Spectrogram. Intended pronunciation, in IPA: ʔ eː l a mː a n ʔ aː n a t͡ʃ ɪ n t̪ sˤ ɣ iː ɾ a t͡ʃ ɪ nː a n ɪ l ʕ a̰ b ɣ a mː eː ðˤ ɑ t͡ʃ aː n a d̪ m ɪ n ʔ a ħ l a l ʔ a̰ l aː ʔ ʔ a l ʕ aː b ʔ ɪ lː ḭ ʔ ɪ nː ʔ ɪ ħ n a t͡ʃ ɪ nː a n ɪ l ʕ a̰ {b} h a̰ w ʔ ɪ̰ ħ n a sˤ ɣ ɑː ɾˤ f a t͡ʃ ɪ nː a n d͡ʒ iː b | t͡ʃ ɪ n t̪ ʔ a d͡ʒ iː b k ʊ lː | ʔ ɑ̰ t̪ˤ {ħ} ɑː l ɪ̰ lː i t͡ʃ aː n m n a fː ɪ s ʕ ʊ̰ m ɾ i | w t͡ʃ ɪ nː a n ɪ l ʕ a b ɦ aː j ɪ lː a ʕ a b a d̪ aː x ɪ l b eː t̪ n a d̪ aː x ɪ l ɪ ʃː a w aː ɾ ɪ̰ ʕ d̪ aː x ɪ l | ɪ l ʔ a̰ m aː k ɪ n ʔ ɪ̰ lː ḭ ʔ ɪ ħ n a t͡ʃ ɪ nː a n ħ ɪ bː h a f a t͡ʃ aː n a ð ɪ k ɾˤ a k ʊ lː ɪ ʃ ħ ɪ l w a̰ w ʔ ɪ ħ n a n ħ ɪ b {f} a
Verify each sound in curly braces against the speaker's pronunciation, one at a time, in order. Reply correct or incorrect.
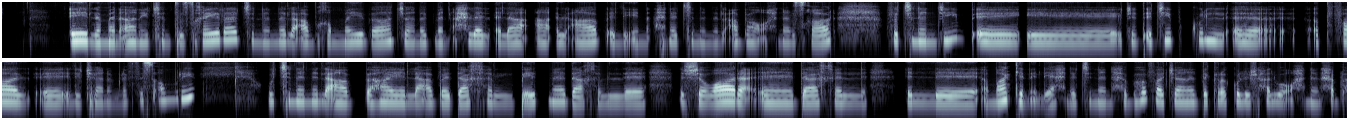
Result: correct, incorrect: f, incorrect: h

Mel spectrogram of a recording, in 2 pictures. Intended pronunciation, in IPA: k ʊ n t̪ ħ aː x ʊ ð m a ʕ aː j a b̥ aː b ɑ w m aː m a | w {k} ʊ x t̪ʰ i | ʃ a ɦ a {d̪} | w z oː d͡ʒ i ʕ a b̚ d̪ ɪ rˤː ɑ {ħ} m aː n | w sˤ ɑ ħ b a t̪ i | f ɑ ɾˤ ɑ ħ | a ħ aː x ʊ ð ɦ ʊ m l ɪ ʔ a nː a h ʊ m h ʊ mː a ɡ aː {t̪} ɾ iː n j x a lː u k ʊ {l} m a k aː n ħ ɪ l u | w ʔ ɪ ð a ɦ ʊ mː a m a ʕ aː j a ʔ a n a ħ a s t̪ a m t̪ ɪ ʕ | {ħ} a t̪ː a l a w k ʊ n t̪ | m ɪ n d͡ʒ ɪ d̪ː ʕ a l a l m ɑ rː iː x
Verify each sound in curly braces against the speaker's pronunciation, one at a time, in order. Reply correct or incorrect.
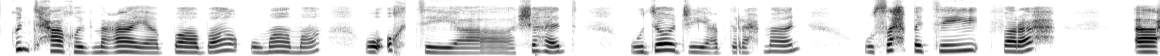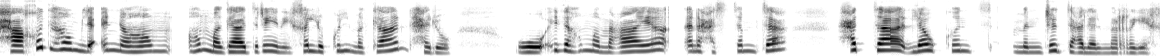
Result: incorrect: ʔ, correct, correct, incorrect: d̪, incorrect: lː, correct

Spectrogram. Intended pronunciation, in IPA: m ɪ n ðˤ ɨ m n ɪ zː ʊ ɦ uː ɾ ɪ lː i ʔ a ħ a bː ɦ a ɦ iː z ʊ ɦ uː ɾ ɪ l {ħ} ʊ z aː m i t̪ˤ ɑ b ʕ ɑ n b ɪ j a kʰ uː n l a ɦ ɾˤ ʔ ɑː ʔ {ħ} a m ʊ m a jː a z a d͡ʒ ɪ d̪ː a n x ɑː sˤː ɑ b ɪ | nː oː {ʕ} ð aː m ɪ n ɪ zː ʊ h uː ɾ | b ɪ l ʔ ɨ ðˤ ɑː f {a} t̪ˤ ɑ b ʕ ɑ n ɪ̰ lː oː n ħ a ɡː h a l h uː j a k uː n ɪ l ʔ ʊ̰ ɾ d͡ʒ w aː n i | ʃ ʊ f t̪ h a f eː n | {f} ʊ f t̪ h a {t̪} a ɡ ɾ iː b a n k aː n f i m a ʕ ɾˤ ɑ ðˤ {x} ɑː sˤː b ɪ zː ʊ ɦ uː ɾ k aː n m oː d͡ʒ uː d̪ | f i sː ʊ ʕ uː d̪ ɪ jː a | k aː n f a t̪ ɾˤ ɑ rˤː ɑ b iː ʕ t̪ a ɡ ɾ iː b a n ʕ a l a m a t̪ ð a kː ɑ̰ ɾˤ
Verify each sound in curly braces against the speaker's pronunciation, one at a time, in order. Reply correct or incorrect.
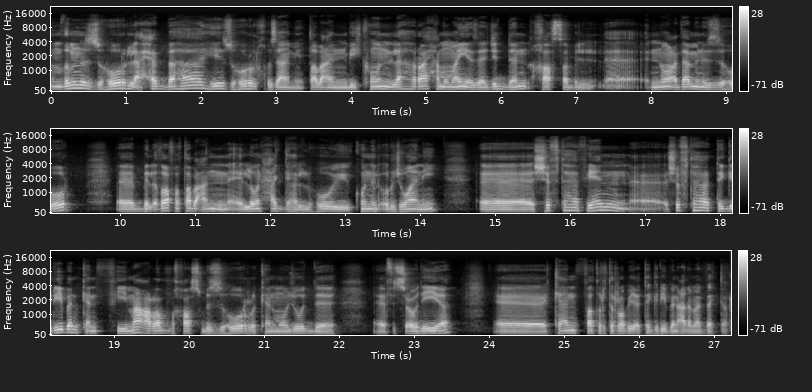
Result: incorrect: x, correct, correct, incorrect: ɑ, incorrect: ʃ, correct, correct

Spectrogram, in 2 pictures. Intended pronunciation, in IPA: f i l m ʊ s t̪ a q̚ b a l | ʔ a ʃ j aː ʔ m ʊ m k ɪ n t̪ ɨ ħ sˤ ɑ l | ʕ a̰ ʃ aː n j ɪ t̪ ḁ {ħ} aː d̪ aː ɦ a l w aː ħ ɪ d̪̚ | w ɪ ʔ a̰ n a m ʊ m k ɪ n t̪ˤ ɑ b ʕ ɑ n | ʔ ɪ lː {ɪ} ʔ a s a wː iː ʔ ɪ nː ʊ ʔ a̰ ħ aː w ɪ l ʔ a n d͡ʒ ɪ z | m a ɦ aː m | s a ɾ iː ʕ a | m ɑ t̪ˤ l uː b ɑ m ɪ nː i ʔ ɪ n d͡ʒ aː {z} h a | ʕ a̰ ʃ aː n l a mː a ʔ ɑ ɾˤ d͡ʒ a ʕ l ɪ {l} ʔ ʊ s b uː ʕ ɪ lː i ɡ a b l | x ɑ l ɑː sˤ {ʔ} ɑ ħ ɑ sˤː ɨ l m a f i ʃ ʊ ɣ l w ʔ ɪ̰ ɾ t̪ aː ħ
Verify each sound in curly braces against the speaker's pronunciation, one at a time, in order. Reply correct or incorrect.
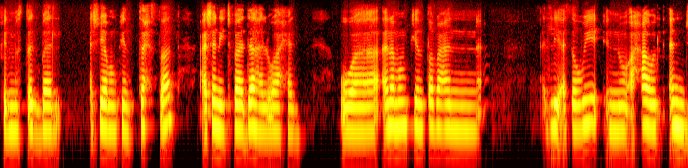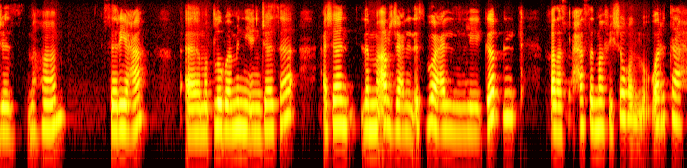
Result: incorrect: f, incorrect: i, correct, correct, correct

